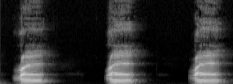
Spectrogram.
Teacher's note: आइन को हम गले के बीच से निकालेंगे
